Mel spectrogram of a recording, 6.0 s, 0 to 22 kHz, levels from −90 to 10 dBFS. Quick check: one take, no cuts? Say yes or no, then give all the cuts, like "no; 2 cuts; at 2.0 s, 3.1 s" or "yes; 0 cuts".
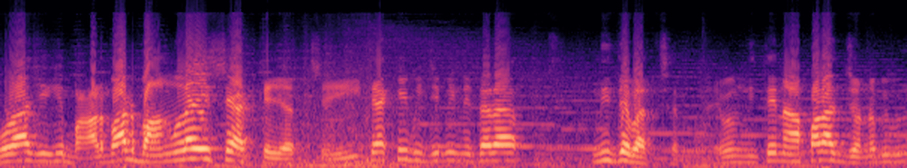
yes; 0 cuts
